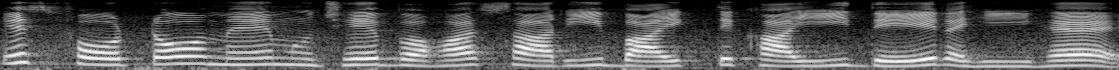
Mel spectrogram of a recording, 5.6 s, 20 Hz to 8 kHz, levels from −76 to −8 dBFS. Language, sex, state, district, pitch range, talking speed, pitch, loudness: Hindi, female, Madhya Pradesh, Katni, 220-265 Hz, 120 wpm, 245 Hz, -16 LUFS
